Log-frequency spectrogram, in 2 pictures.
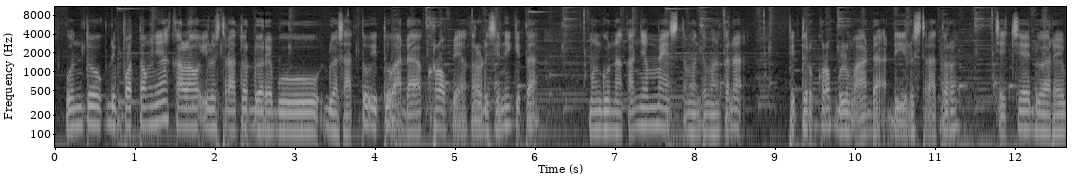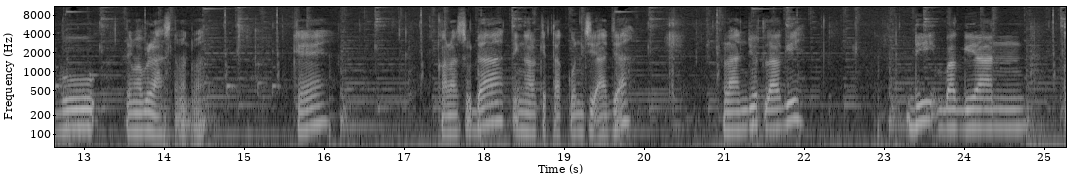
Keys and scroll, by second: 15.2 a, 19.4 ctrl+2, 20.7 z, 21.8 v.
